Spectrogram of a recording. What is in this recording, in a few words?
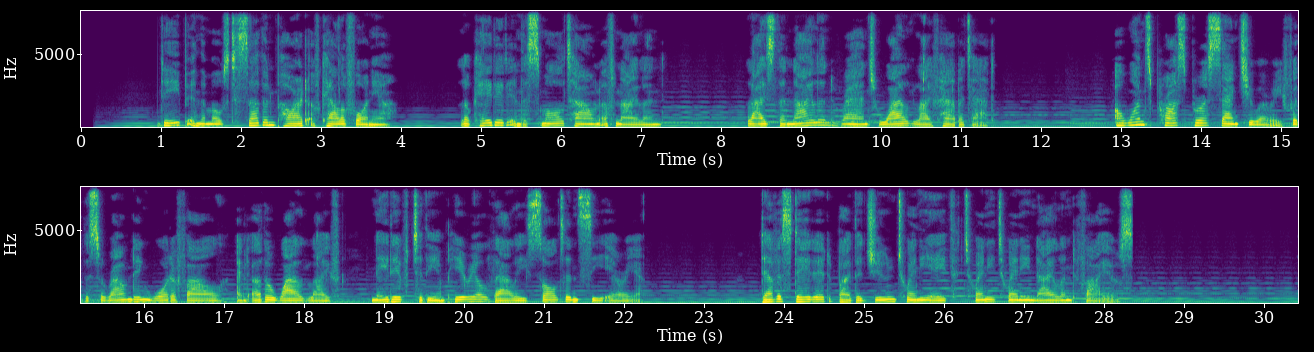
english american documentaries; caribbean english; locutora profesional en inglés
